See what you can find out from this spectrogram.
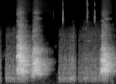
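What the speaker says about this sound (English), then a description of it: "My dog is gonna bark." A dog barks close by in a few sharp, separate bursts: two quick barks, a short pause, then a single bark. No one speaks.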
